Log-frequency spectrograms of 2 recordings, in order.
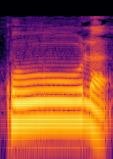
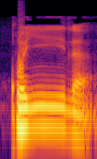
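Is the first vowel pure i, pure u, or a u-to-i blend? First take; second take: pure u; u-to-i blend. First: The first vowel is a pure u sound. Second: The vowel starts with slight u, then mostly i. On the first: "ضم الخالص أن تقول قول" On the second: "بجزء ضمة سابق قليل ثم جزء كسرة لاحق كثير"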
